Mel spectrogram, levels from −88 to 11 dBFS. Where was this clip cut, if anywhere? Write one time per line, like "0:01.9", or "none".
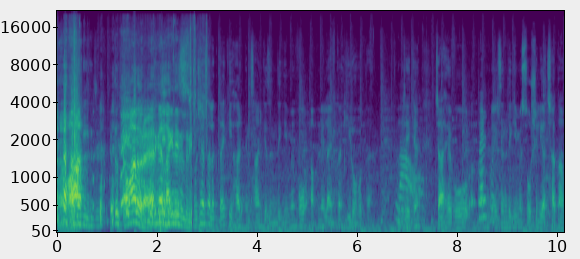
0:02.5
